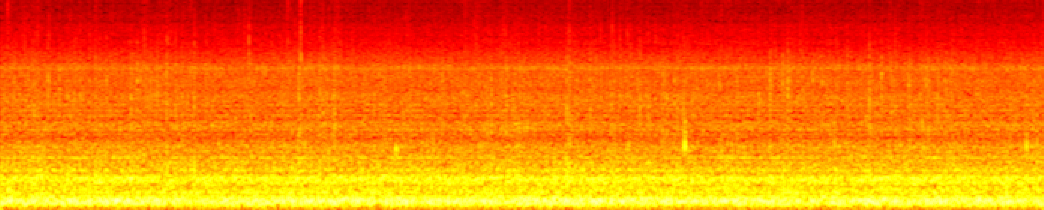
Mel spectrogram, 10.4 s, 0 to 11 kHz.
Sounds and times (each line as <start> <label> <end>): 0.0 Boiling 10.4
